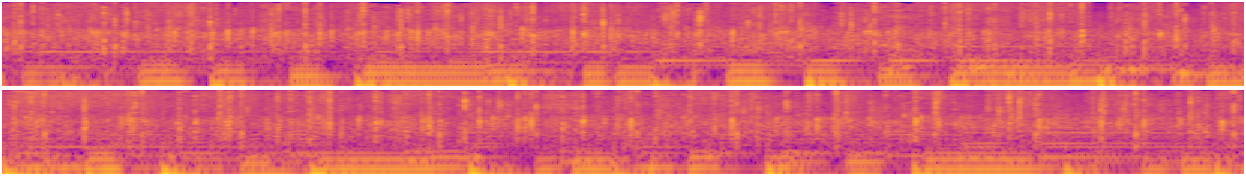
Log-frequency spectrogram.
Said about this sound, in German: Applaus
